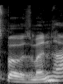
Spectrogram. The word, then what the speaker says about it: Boseman: Yeah, it's Boseman. I thought so.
